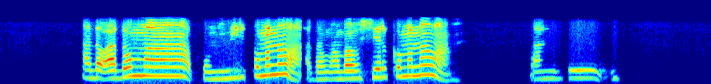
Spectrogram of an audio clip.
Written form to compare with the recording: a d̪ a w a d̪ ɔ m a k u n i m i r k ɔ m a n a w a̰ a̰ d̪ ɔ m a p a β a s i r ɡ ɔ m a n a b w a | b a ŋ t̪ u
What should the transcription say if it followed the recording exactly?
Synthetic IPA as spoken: a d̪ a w a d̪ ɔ m a k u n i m i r k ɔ m a n a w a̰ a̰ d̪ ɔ m a b a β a s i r k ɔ m a n a w a | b a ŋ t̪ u

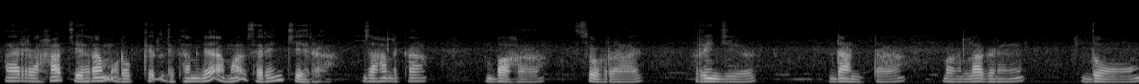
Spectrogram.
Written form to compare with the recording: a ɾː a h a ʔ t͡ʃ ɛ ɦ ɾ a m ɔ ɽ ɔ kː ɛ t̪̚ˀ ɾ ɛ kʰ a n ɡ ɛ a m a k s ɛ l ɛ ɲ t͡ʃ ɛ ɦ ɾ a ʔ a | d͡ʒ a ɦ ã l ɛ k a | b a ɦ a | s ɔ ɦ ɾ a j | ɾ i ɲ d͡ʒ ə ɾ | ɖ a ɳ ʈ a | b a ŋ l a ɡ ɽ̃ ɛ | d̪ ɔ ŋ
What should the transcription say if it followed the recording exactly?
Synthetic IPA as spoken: a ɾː a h a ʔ t͡ʃ ɛ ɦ ɾ a m ɔ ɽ ɔ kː ɛ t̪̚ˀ l ɛ kʰ a n ɡ ɛ a m a ʔ s ɛ ɾ ɛ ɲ t͡ʃ ɛ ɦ ɾ a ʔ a | d͡ʒ a ɦ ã l ɛ k a | b a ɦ a | s ɔ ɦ ɾ a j | ɾ i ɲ d͡ʒ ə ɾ | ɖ a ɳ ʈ a | b a ŋ l a ɡ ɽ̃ ɛ | d̪ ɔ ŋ

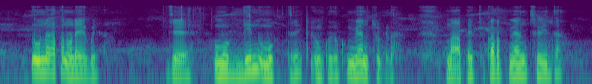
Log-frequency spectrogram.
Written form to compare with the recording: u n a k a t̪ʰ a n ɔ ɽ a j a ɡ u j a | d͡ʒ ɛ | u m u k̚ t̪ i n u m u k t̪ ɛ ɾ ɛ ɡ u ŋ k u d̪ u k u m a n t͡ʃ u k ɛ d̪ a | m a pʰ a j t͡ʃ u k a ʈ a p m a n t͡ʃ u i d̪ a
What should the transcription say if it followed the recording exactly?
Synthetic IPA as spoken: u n a k a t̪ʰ a n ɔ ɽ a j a ɡ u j a | d͡ʒ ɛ | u m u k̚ d̪ i n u m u k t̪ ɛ ɾ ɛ k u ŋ k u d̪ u k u m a n t͡ʃ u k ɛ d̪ a | m a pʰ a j t͡ʃ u k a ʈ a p m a n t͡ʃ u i d̪ a

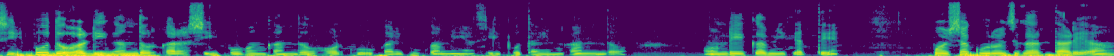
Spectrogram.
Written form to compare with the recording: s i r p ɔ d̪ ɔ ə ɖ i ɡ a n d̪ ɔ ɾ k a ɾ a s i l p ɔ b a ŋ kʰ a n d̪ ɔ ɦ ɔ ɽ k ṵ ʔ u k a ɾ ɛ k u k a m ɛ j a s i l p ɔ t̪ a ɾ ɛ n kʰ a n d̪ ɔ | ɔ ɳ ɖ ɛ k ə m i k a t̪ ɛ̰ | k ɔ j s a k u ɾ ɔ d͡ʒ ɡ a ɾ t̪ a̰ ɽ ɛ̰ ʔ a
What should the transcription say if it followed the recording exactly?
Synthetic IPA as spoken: s i l p ɔ d̪ ɔ ə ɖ i ɡ a n d̪ ɔ ɾ k a ɾ a s i l p ɔ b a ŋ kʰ a n d̪ ɔ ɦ ɔ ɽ k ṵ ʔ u k a ɾ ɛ k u k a m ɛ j a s i l p ɔ t̪ a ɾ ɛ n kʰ a n d̪ ɔ | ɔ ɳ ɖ ɛ k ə m i k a t̪ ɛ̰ | p ɔ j s a k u ɾ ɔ d͡ʒ ɡ a ɾ t̪ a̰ ɽ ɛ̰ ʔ a

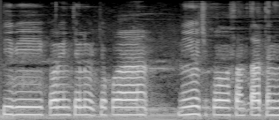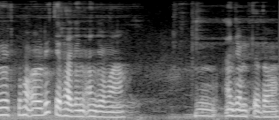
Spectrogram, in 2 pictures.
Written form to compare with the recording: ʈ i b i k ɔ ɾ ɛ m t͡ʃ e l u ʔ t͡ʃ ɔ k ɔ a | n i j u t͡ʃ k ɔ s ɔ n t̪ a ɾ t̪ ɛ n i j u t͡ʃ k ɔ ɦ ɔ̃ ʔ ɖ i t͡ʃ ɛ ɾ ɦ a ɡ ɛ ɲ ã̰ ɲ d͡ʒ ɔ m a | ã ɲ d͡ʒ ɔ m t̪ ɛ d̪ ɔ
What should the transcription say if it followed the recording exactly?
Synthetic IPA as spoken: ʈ i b i k ɔ ɾ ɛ ɲ t͡ʃ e l u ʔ t͡ʃ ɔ k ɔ a | n i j u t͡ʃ k ɔ s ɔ n t̪ a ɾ t̪ ɛ n i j u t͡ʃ k ɔ ɦ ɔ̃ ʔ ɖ i t͡ʃ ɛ ɾ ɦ a ɡ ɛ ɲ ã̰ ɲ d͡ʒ ɔ m a | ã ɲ d͡ʒ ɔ m t̪ ɛ d̪ ɔ

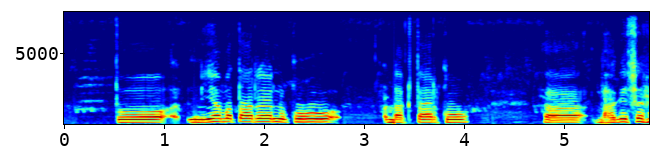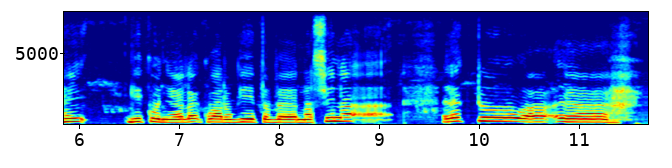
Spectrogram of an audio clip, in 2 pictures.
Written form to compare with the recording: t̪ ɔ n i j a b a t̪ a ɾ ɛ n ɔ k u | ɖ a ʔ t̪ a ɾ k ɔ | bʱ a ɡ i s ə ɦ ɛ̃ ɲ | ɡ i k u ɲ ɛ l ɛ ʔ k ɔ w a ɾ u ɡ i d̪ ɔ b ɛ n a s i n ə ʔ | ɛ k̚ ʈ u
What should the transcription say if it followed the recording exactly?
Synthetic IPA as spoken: t̪ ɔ n i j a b a t̪ a ɾ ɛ n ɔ k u | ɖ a k t̪ a ɾ k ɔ | bʱ a ɡ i s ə ɦ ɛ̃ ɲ | ɡ i k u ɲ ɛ l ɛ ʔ k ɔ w a ɾ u ɡ i t̪ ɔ b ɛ n a s i n a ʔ | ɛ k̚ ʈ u

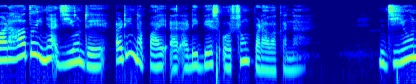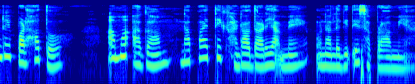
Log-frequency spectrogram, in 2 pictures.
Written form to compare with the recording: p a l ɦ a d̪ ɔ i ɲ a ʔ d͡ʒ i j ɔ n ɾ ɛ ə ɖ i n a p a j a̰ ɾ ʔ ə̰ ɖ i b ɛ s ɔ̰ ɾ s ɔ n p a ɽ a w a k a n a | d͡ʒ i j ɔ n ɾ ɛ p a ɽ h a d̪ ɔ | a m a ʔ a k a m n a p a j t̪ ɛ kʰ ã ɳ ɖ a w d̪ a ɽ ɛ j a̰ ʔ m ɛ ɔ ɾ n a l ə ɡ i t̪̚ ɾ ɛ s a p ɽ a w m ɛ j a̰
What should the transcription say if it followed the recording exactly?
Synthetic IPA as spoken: p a ɽ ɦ a d̪ ɔ i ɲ a ʔ d͡ʒ i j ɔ n ɾ ɛ ə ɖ i n a p a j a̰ ɾ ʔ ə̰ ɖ i b ɛ s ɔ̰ ɾ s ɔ ŋ p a ɽ a w a k a n a | d͡ʒ i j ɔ n ɾ ɛ p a ɽ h a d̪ ɔ | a m a ʔ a ɡ a m n a p a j t̪ ɛ kʰ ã ɳ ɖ a w d̪ a ɽ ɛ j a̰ ʔ m ɛ ɔ n a l ə ɡ i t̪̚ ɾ ɛ s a p ɽ a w m ɛ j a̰

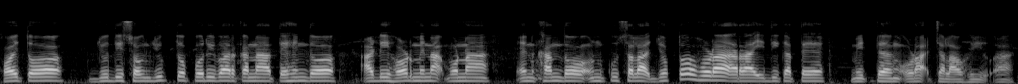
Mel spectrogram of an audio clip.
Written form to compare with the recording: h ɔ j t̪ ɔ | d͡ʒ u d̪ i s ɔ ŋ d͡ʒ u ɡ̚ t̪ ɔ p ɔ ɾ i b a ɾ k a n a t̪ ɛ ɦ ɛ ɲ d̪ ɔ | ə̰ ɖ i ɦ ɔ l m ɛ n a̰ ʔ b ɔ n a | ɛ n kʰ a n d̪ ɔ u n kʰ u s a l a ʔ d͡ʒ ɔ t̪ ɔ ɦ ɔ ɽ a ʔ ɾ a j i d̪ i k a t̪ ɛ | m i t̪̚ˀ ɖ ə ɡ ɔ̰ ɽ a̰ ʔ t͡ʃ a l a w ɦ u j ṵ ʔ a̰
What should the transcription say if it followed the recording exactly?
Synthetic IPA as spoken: h ɔ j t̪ ɔ | d͡ʒ u d̪ i s ɔ ŋ d͡ʒ u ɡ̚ t̪ ɔ p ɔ ɾ i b a ɾ k a n a t̪ ɛ ɦ ɛ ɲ d̪ ɔ | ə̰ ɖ i ɦ ɔ ɽ m ɛ n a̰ ʔ b ɔ n a | ɛ n kʰ a n d̪ ɔ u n k u s a l a ʔ d͡ʒ ɔ t̪ ɔ ɦ ɔ ɽ a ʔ ɾ a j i d̪ i k a t̪ ɛ | m i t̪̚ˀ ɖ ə ŋ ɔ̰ ɽ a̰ ʔ t͡ʃ a l a w ɦ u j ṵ ʔ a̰

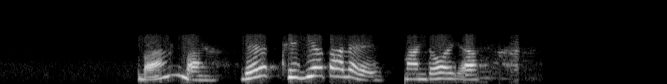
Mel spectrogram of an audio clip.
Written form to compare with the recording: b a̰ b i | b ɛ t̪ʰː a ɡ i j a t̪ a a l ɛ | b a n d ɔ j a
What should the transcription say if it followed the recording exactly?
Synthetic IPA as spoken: b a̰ b a | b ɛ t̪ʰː i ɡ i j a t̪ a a l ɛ | m a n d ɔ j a

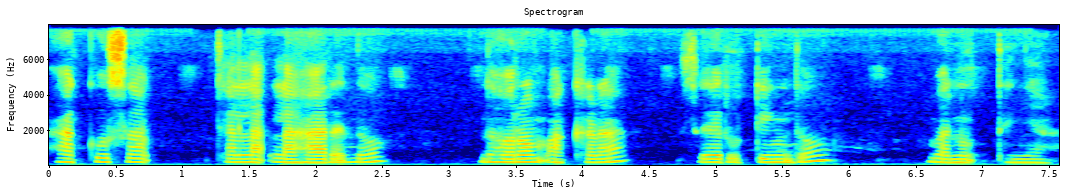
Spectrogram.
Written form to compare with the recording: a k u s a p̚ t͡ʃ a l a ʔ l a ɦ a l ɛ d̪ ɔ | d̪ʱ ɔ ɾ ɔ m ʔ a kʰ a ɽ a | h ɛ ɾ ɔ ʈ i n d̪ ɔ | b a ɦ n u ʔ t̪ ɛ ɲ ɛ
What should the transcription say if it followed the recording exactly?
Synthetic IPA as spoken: a k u s a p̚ t͡ʃ a l a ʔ l a ɦ a ɾ ɛ d̪ ɔ | d̪ʱ ɔ ɾ ɔ m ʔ a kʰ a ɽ a | s ɛ ɾ u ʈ i ŋ d̪ ɔ | b a n u ʔ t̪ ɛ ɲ a

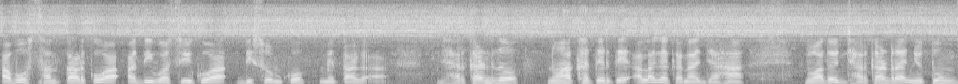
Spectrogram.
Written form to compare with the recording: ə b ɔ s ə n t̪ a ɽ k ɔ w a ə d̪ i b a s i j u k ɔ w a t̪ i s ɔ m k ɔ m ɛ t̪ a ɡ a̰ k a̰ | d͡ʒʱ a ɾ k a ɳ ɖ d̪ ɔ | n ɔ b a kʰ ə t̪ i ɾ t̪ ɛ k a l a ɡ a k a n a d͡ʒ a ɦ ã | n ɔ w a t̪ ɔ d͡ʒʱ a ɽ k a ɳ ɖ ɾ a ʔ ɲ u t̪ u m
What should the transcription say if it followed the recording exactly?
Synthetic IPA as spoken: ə b ɔ s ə n t̪ a ɽ k ɔ w a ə d̪ i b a s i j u k ɔ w a d̪ i s ɔ m k ɔ m ɛ t̪ a ɡ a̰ ʔ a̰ | d͡ʒʱ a ɾ k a ɳ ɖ d̪ ɔ | n ɔ w a kʰ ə t̪ i ɾ t̪ ɛ ʔ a l a ɡ a k a n a d͡ʒ a ɦ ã | n ɔ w a d̪ ɔ d͡ʒʱ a ɾ k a ɳ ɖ ɾ a ʔ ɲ u t̪ u m

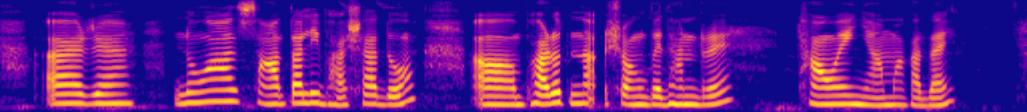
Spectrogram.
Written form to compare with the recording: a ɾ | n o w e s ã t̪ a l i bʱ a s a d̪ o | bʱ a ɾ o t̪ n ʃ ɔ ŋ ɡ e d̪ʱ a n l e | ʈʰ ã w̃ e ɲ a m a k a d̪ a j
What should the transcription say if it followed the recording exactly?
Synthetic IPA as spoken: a ɾ | n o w a s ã t̪ a l i bʱ a ʃ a d̪ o | bʱ a ɾ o t̪ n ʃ ɔ ŋ b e d̪ʱ a n ɾ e | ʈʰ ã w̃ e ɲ a m a k a d̪ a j

